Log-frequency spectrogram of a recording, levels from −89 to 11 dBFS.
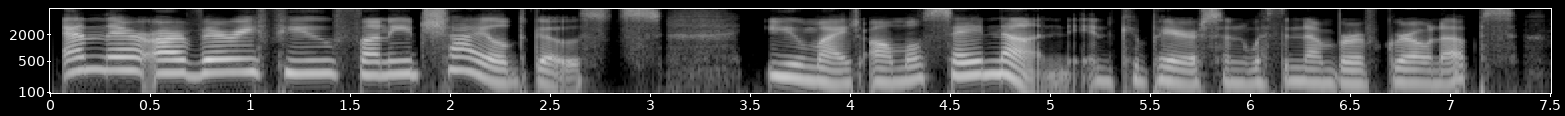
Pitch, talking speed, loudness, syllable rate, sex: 215 Hz, 160 wpm, -19 LUFS, 4.5 syllables/s, female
